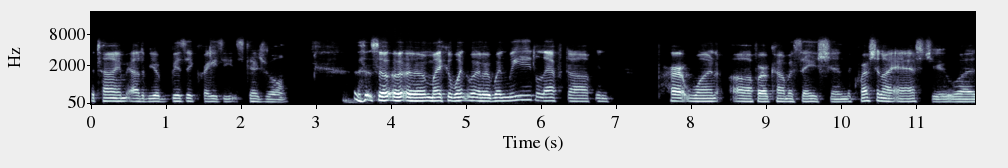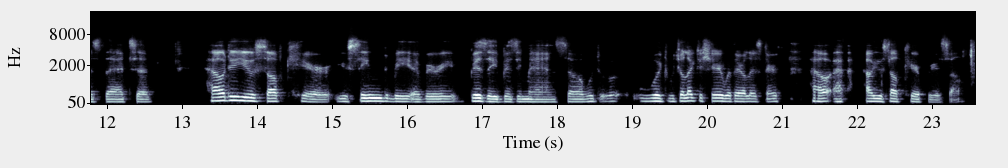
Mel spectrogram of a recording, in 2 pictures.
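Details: Adult man who stutters, formerly severe and covert with secondary characteristics: stuttering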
